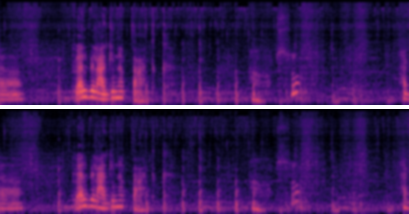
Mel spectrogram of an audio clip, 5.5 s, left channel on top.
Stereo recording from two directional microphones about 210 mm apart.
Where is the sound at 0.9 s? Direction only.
50° left (ahead or behind).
